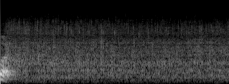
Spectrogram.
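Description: Ground elk meat and tomato sauce simmering in a frying pan, with a steady sizzle.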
